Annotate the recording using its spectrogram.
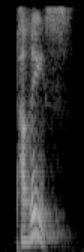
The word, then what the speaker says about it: Paris: They say Paris, Paris. Instead of Paris, they pronounce the character R like ghain in Arabic.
